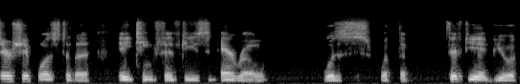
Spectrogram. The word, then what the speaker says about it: Aero: of what the Sonora Aeros, and I say Aero, it's spelled AERO, like aeroplane and stuff.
